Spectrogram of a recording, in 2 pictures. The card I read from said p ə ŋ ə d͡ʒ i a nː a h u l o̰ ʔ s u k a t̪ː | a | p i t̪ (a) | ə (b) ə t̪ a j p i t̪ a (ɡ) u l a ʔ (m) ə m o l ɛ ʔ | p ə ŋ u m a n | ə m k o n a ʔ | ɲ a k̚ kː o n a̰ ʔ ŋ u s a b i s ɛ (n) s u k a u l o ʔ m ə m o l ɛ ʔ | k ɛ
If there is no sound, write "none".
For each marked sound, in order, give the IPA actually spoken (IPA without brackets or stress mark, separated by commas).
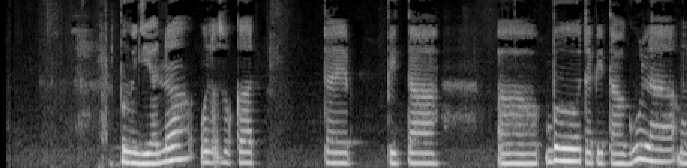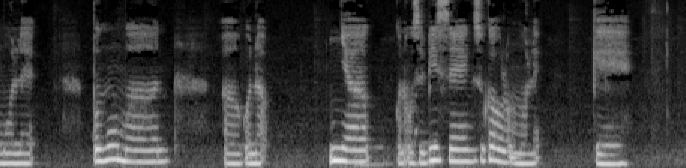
a, b, ɡ, m, ŋ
